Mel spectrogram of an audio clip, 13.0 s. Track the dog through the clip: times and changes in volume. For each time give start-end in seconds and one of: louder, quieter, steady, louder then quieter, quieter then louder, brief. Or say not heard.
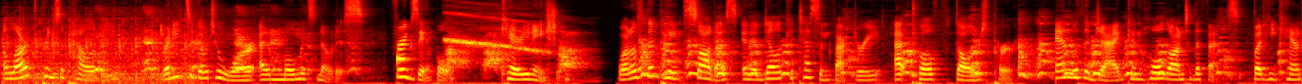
0.9-12.8 steady.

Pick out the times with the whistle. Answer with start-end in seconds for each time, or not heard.
4.4-5.5.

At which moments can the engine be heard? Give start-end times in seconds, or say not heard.
0.0-2.1.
